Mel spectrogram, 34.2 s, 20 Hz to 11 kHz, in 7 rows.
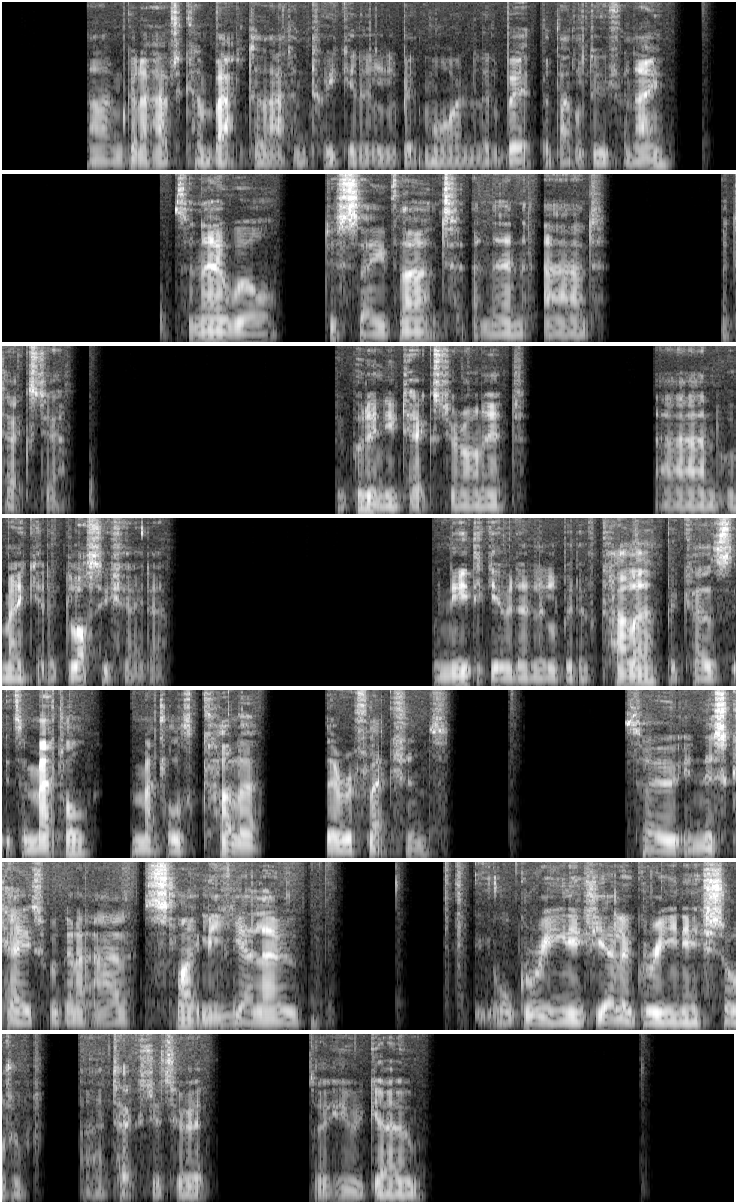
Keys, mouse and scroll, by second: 0.6 click, 0.6 g, 5.2-6.7 drag, 6.3 Tab, 8.4-9.6 drag, 9.8 click, 14.4-28.0 drag.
